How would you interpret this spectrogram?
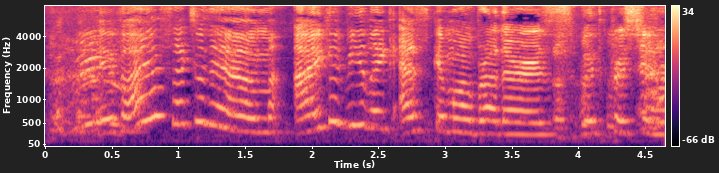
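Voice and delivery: high, laughing squeal; giggling. Real, not acted. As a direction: laugh through it, thrilled. Excited giggly aside.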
